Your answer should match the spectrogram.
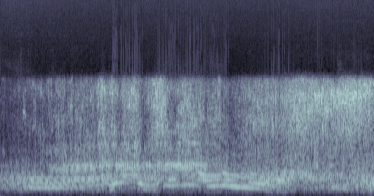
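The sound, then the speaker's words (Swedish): A rally car engine roars past, loud and continuous, its pitch climbing and dipping as it revs hard through gear changes over a gritty, rushing drone. “Eh, den låter lite extra bra nu. Ja, det är någonting med grenröret.”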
